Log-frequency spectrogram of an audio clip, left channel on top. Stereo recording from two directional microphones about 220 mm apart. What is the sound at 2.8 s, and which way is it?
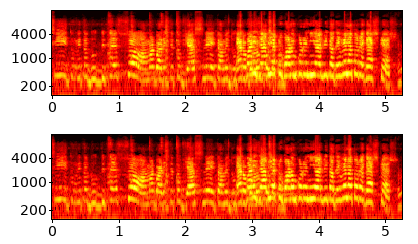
Speech, 10° right (ahead or behind).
